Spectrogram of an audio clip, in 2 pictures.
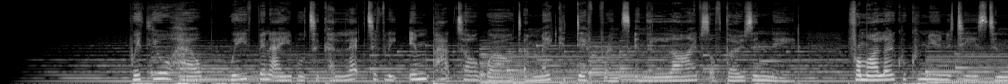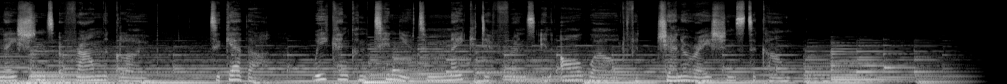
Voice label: female English commercial

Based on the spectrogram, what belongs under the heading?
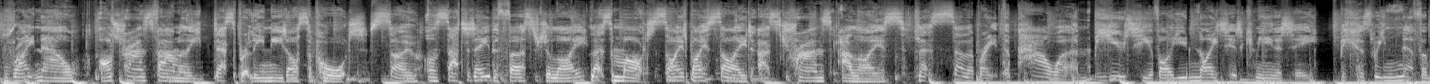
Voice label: transgender female english pride radio promo; gaydio; Devine Voices

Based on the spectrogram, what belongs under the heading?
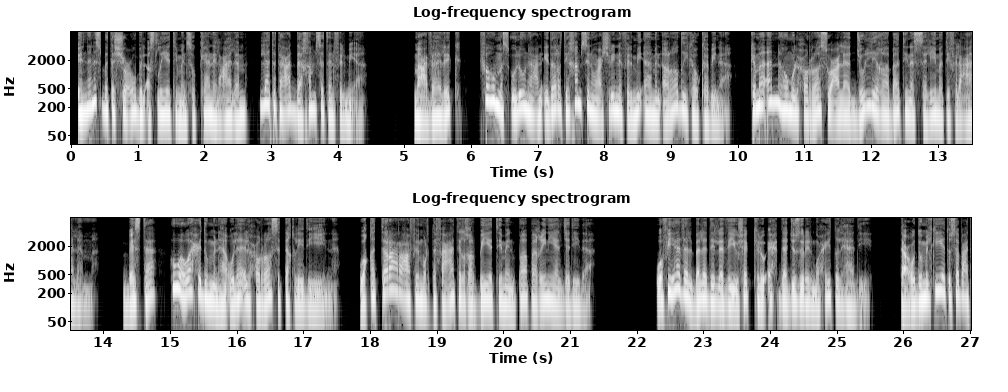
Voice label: male arabic documentary; Devine Voices

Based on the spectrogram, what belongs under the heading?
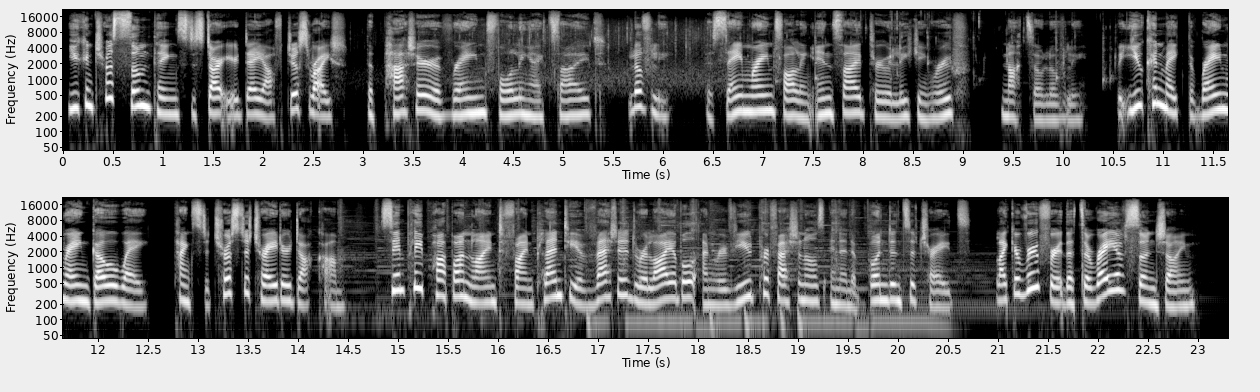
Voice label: female english irish commercial, irish southern; trustatrader com

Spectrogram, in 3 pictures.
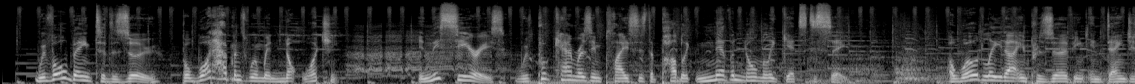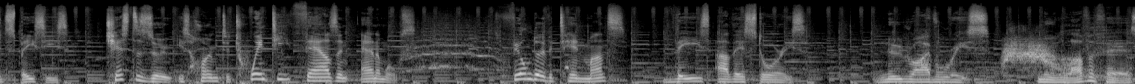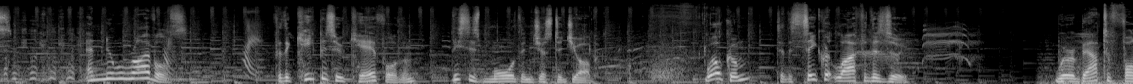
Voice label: male english australian documentary compilation; Devine Voices

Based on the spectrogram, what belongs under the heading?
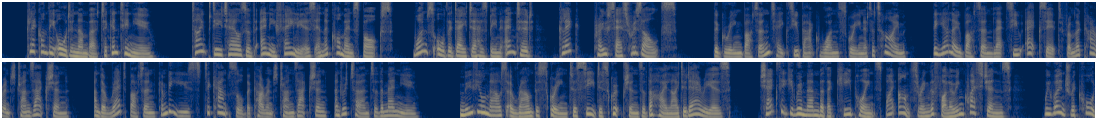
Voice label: female english e-learning module

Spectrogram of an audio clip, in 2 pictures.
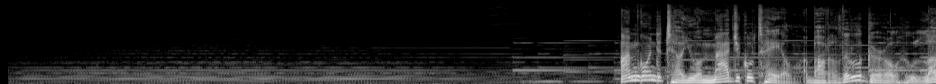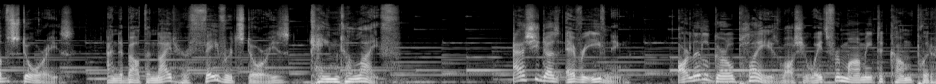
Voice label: male english usa commercial; philips disney storylight

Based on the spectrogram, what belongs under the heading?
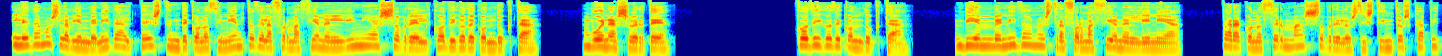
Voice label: female, Spanish Castilian e-learning; voices; devine voices

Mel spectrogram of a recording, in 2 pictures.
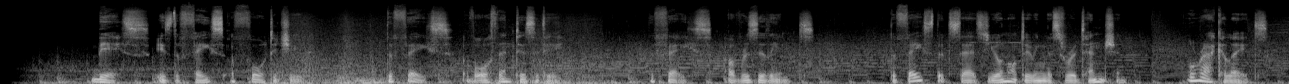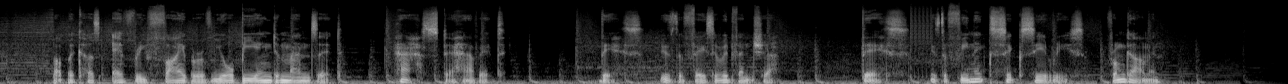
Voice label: male english commercial; Garmin; Scottish

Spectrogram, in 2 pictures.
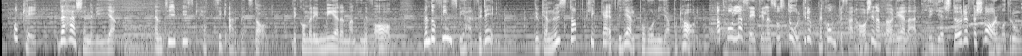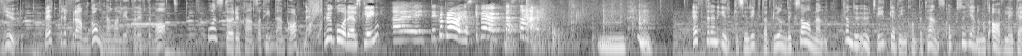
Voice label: female swedish corporate compilation

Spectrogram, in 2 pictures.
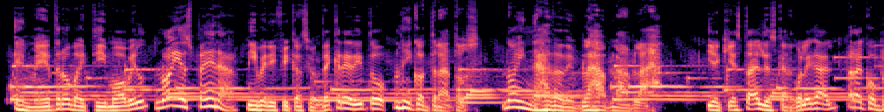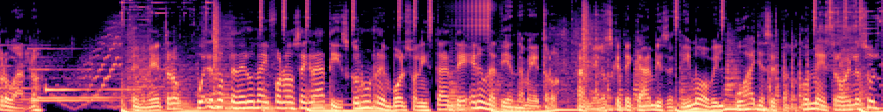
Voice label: male spanish venezuelan radio commercial; t-mobile; devine voices

